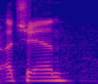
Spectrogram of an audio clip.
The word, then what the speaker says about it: Achane: but that's okay, as Achane picks up the first down. It's allegedly pronounced Achane, but or Achane. We're going Achane.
